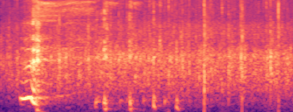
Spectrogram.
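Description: Short canned applause sound effect: one brief, loud burst at the start, then scattered, fairly faint claps that trail off over a few seconds.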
